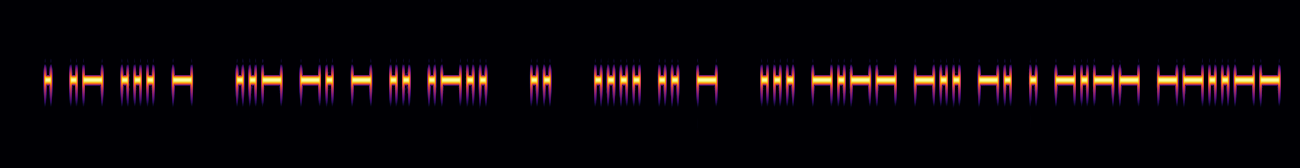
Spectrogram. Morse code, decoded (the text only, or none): EAST UNTIL I HIT SYDNEY,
